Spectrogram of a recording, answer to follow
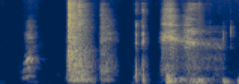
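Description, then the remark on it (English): A door being pushed shut: a brief squeak, then a burst of rattling and clunking as it swings, and a few sharp thuds as it latches, with no talking. “Shut the door.”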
